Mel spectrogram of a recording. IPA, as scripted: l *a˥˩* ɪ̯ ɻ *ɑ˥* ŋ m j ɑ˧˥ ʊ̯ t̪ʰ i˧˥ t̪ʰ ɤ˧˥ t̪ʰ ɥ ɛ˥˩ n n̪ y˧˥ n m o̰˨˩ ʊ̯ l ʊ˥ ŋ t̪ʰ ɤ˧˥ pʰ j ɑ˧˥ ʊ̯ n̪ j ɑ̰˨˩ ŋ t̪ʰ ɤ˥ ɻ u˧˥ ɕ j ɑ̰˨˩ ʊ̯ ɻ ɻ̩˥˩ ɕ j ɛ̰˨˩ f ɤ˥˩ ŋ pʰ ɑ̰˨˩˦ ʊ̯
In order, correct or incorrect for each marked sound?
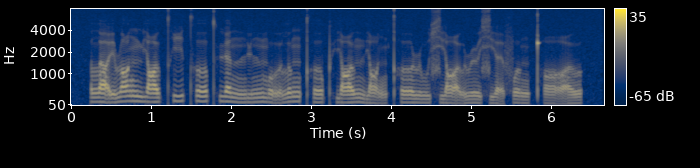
incorrect: a̰˨˩, correct

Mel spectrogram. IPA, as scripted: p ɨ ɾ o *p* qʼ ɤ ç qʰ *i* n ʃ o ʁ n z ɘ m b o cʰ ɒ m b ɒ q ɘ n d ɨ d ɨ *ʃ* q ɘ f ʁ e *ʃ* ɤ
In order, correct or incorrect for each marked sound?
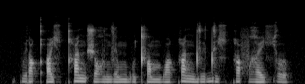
incorrect: none, incorrect: ɨ, incorrect: ç, incorrect: ç

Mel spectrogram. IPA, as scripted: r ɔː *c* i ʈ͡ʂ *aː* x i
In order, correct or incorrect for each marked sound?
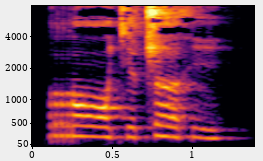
correct, incorrect: əː

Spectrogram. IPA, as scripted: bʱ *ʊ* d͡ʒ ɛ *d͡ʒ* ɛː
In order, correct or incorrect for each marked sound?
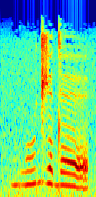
incorrect: u, incorrect: d

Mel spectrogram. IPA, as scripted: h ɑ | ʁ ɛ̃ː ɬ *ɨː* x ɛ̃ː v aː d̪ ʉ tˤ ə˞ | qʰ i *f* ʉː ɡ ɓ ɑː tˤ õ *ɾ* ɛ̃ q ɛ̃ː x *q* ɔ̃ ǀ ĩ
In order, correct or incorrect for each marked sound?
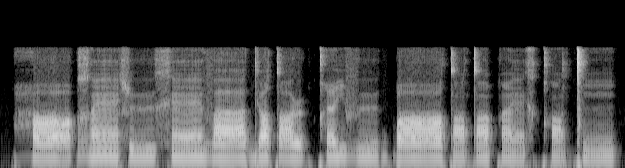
incorrect: ʉː, incorrect: v, incorrect: tˤ, incorrect: qʰ

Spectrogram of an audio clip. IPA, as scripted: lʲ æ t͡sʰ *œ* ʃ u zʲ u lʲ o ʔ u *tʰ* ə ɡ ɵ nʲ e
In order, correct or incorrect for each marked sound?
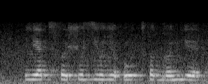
incorrect: ɵ, correct

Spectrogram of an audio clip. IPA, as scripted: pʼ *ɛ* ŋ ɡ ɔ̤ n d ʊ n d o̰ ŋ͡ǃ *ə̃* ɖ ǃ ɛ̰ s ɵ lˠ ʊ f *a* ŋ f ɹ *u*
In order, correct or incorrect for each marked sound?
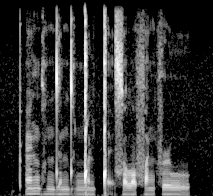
incorrect: ɛ̃, correct, correct, correct

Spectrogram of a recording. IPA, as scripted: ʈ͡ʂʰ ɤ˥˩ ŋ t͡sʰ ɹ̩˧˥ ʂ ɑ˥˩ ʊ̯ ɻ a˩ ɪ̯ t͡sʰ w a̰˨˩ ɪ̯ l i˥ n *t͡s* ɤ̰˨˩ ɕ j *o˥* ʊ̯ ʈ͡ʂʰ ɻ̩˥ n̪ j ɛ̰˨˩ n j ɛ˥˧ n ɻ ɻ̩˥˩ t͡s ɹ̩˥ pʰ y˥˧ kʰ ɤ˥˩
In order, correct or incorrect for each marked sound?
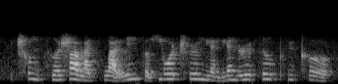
correct, correct

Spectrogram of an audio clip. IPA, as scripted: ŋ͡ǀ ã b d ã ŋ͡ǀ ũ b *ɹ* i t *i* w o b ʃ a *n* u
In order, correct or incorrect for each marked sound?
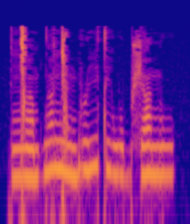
correct, correct, correct

